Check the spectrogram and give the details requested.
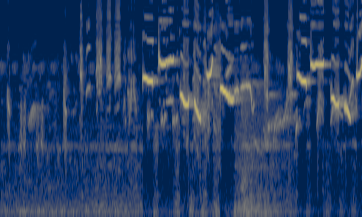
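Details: Oriental magpie-robin singing to stir other birds into song: soft clicks and chips at first, then loud varied whistles, some swooping and some trilled, repeated in rapid bursts, with a brief low rumble.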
